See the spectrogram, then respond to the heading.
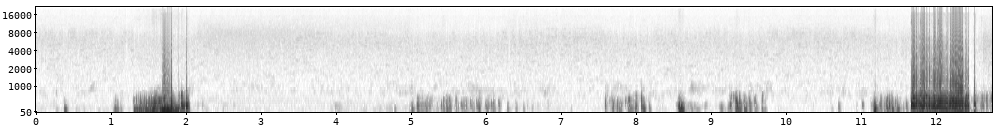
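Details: Male stomach noises while digesting food: gurgling, rumbling bursts with quiet gaps between them; ordinary bowel sounds (borborygmi) of digestion.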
